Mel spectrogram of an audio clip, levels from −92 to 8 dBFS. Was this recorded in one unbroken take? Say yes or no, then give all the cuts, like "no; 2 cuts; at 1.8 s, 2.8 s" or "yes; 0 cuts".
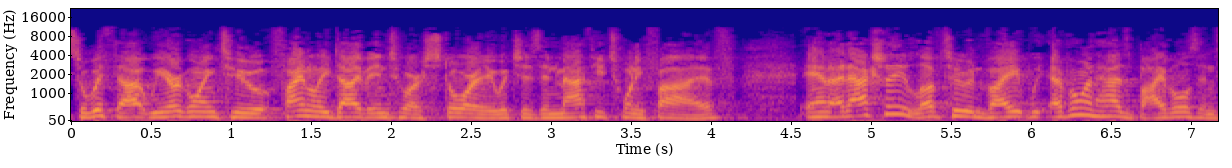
yes; 0 cuts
